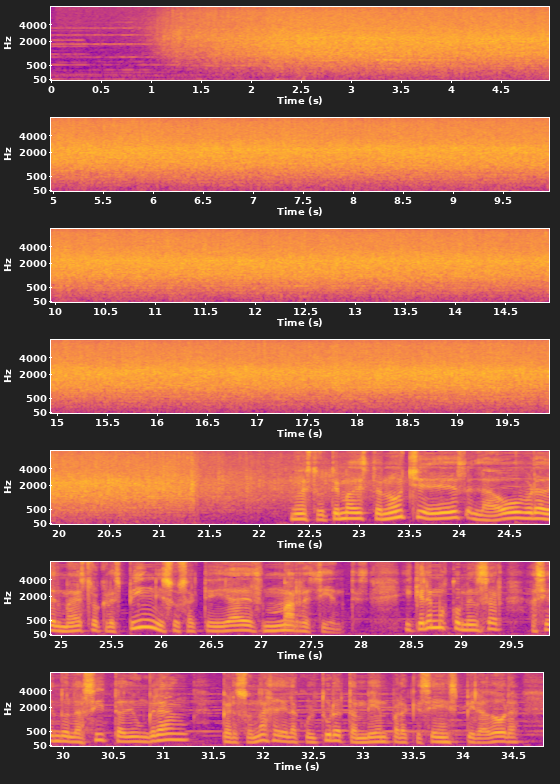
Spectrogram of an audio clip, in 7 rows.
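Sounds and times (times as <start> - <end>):
applause: 1.0 - 23.6
speech: 22.4 - 34.7.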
